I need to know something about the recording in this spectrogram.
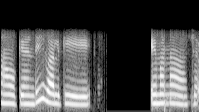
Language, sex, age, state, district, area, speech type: Telugu, female, 60+, Andhra Pradesh, Kakinada, rural, conversation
